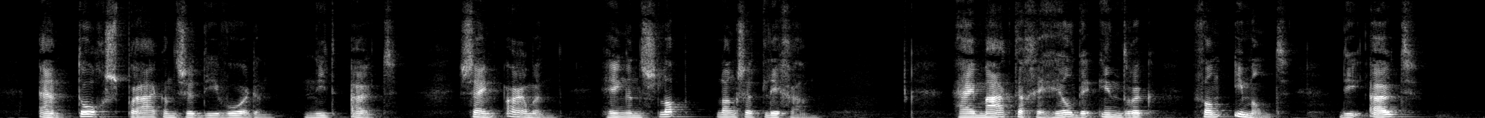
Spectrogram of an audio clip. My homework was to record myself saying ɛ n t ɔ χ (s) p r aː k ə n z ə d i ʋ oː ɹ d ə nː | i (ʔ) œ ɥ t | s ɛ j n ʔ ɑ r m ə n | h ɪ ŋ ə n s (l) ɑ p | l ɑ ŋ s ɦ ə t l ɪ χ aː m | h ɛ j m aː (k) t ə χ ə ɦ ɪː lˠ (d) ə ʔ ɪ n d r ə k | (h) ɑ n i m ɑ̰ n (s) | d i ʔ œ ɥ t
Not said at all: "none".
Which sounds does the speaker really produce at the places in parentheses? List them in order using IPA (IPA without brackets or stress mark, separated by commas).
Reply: s, t, l, k, d, f, t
